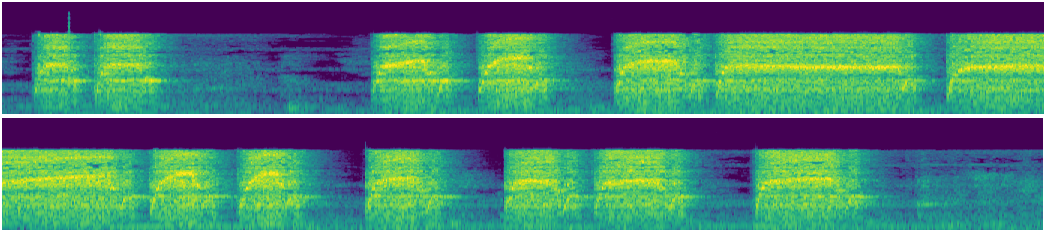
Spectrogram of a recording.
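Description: Electric handheld rug-tufting gun running in repeated short bursts as the trigger is pressed and released, a motor whine that climbs in pitch as it spins up each time. Two longer runs of about two seconds come in the middle.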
